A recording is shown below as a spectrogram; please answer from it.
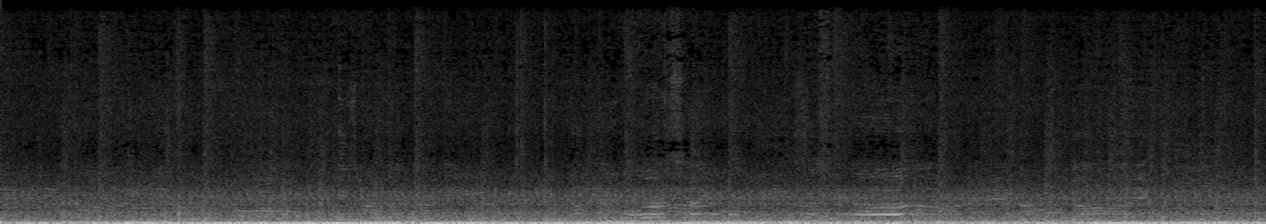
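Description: Steady low drone of a car's engine and tyres on the road, heard from inside the cabin while driving.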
